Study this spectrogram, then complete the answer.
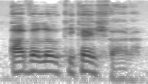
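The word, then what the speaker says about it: Avalokiteśvara: would be an approximate american english pronunciation avalokitesvara the name combines the verbal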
